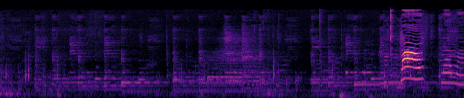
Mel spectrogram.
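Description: A cat gives a sharp, rising meow near the end, loud and close, after a stretch of soft piano-like toy music tones and light ticking.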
